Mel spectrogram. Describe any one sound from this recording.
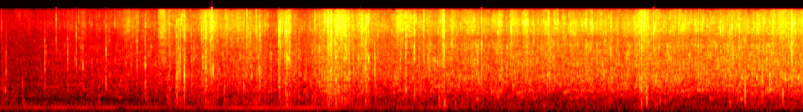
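Paper crinkles and rustles as it is folded.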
